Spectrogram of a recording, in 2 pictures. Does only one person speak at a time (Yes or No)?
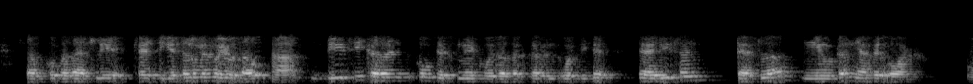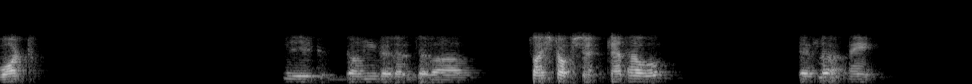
Yes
